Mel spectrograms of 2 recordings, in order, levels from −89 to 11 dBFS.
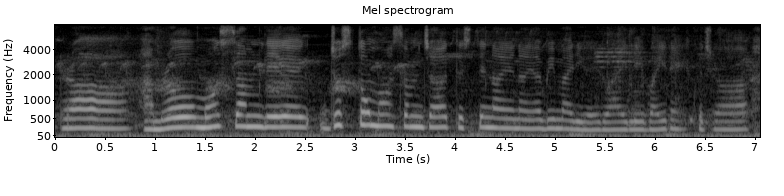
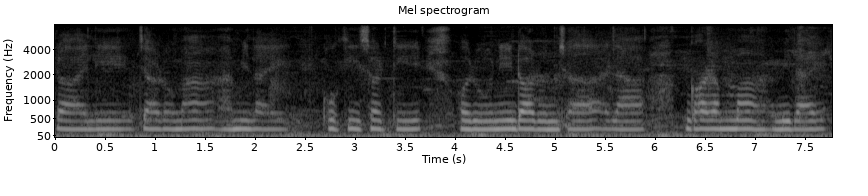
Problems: none marked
